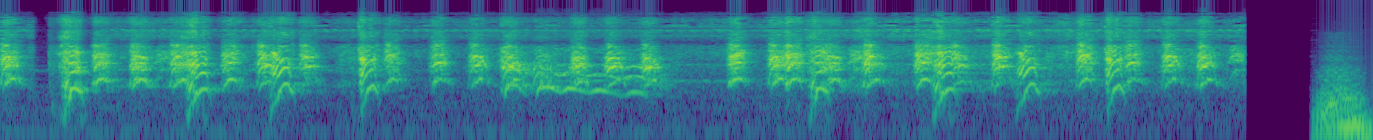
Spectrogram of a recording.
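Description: Dogs barking and yelping in quick succession, several sharp yelps a second, with a wavering whine about four seconds in. The barking cuts off abruptly just before the end.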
